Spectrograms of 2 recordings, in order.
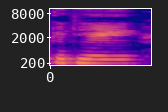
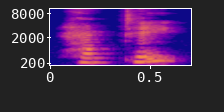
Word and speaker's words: Hecate: They invoke Hecate, but they call her Hecate. They say it wrong.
